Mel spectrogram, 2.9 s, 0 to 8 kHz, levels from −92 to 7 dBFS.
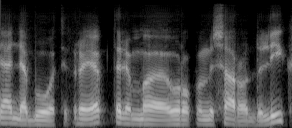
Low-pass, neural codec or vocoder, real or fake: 7.2 kHz; codec, 16 kHz, 0.7 kbps, FocalCodec; fake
